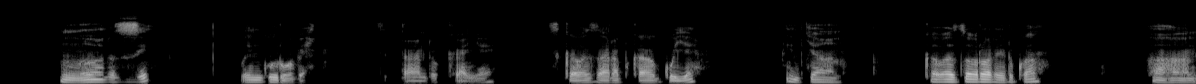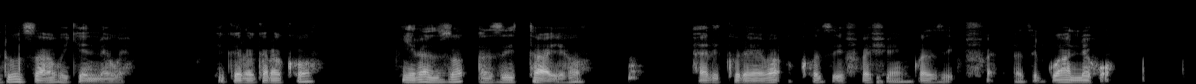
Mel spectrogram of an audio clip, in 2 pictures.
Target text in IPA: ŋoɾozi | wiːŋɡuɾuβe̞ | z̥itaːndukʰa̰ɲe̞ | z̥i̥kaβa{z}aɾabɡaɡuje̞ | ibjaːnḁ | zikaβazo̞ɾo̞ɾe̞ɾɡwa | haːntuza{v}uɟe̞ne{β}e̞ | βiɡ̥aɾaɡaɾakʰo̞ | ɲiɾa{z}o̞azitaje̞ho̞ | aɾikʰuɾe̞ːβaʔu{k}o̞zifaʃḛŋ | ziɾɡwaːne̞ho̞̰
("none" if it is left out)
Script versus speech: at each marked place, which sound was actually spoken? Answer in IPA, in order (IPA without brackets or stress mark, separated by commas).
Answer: z, β, w, z, kʰ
